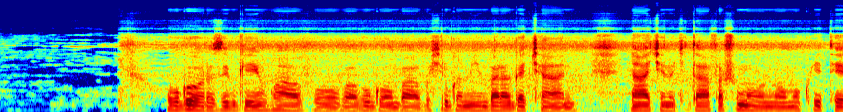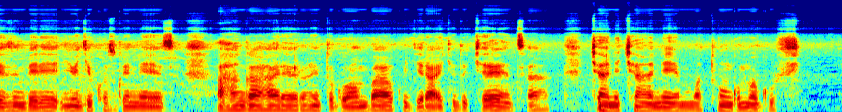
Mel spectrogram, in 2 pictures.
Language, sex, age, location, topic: Kinyarwanda, male, 50+, Nyagatare, agriculture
